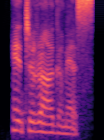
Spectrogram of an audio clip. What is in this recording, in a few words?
"Heterogamous", Indian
